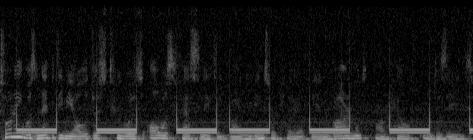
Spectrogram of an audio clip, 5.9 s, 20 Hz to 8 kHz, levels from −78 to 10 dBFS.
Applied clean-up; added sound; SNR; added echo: none; Telephone; 1 dB; reverberation time 0.5 s.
